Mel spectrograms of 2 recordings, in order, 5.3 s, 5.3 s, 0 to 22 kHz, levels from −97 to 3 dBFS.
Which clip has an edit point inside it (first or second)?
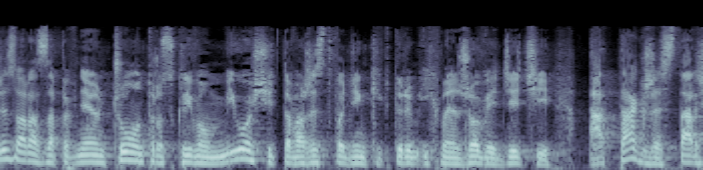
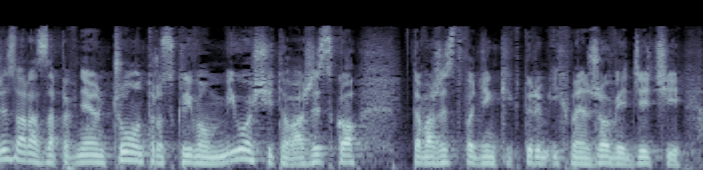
first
